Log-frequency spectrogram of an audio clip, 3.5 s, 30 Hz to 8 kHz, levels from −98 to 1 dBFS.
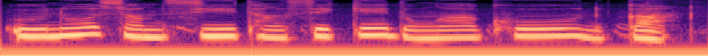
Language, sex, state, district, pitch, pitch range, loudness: Garo, female, Meghalaya, South Garo Hills, 225 Hz, 200-230 Hz, -14 LUFS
